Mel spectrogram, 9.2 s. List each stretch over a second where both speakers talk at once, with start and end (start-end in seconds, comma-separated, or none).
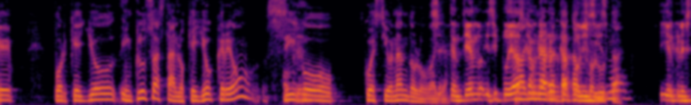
6.9-8.3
